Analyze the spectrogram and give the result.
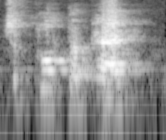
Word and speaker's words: Chapultepec: And they did really well, especially at the Battle of Chapultepec. No, I said it right the first time.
